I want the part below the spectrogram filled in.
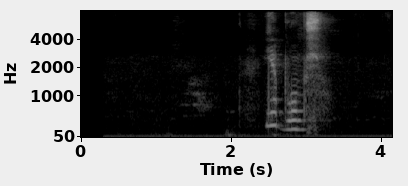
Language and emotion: Russian, sad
